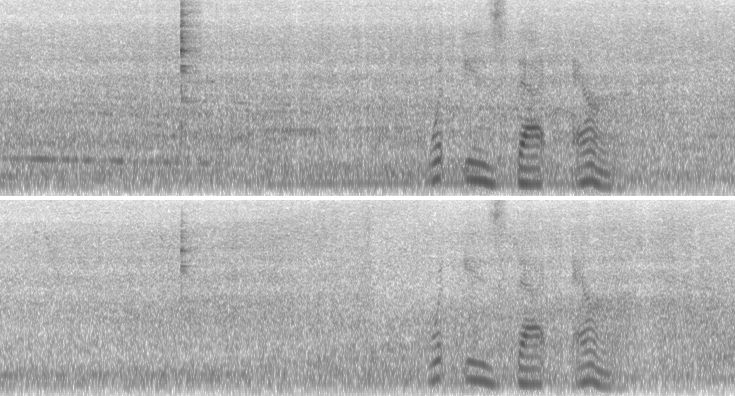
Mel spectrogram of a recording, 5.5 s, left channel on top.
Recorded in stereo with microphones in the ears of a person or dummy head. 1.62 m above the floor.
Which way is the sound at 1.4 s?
45° left (ahead or behind).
